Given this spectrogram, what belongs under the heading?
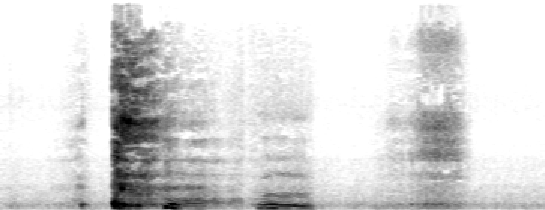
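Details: Sneeze during a bout of sneezing, coughing and nose blowing: a sharp indrawn breath, an explosive burst, then a shorter voiced burst and a nasal blow.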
